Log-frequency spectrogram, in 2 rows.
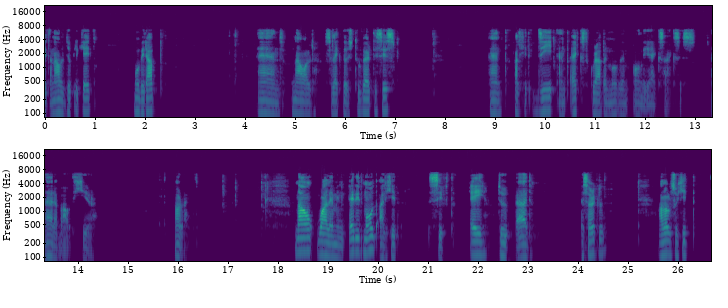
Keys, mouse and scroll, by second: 3.8-5.5 drag, 5.7-7.4 right drag, 7.4-9.6 middle drag, 9.6 g, 15.7-18.0 drag, 21.8 shift+a.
